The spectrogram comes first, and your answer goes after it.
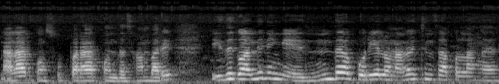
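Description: A woman's voice: mid-range voice, quick pace, low-quality recording. A woman hosting a casual home cooking vlog, chatting to her viewers as friends. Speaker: cooking vlogger. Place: home kitchen. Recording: kitchen sizzle and frying noise behind.

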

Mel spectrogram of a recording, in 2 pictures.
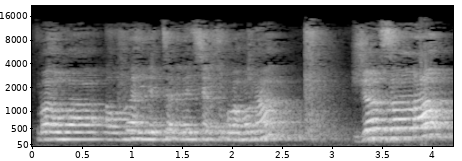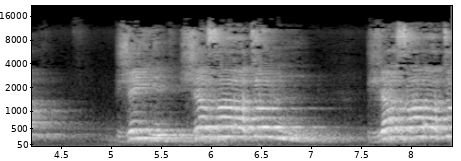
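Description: A male primary school teacher giving a lesson to young pupils, drawing out and singing key words slowly. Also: sits high, darkish tone. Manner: stretches and sings out words slowly for children. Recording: echoey room, voice from a distance.

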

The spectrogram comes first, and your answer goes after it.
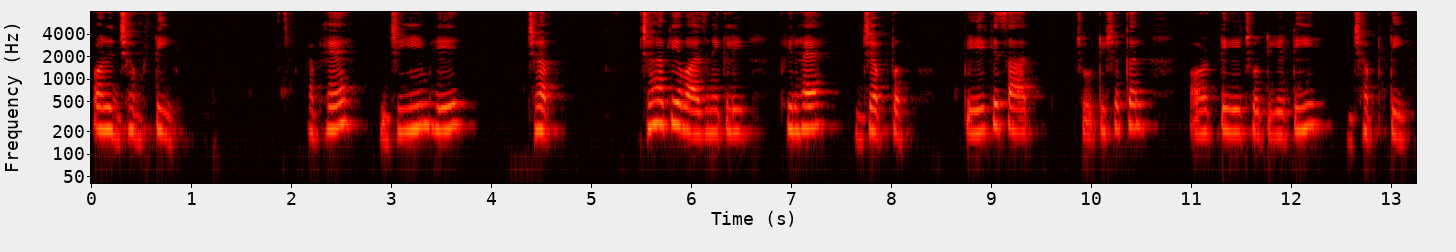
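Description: Slow, mellow-voiced woman teaching spelling. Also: medium pitch. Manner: slow, patient, spells words letter by letter; addresses pupils as children. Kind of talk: grade-school Urdu grammar lesson.

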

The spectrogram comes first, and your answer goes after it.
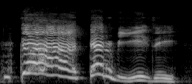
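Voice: high voice, wildly swooping pitch, slow pace, sharp tone, exaggerated voice. An actor voicing an eager, naive male sea-sponge driving student in an exclamatory, earnest cartoon style. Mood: eager, nervous. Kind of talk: cartoon voice acting.

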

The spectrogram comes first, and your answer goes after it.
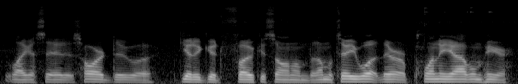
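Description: A man's voice: lowish voice, flat delivery, a little fast, a little mellow, smooth. A middle-aged man narrating a hike as he films it outdoors on a woodland trail, talking in an easygoing, folksy, plain-spoken way. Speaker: bushcraft channel host. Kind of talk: casual narration while filming on a hike.

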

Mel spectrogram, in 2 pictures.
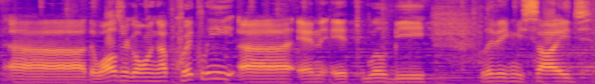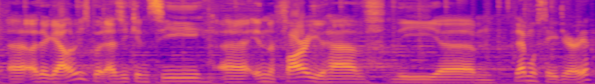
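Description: A man in his thirties giving a walking tour of a construction site, halting with many fillers. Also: mid-range voice, a little mellow, soft background music. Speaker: museum facilities director giving a site tour. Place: large indoor construction site.

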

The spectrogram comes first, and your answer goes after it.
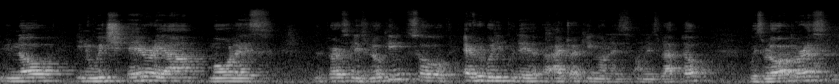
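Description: A man giving a conference keynote and answering questions, animated and moving about the stage, recorded from a far camera in a lecture hall. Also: a little high, slight background noise. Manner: animated, gestures while pacing the stage. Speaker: keynote speaker. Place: lecture hall with projector screens. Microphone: far room camera.

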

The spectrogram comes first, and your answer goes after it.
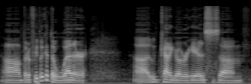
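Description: A man, chatting casually to camera through a headset at home, relaxed and rambling with many uhs and ums. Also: lowish voice, quick pace, vocal fry, no room sound. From Southern US. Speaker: ski vlogger. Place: home room at a desk.

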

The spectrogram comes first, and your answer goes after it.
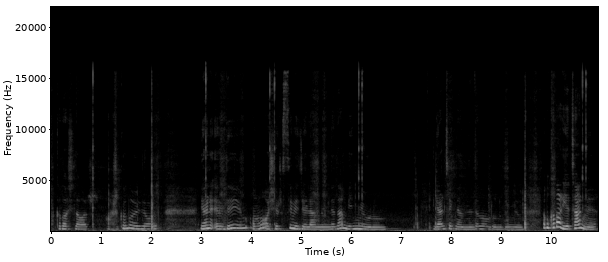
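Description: A woman's voice: sits high, expressive, moderate pace, noisy background. A young woman chatting casually at home as she walks through a photo edit, rambling and laughing often. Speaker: YouTuber teaching photo editing. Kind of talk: casual screen-recorded tutorial chat.

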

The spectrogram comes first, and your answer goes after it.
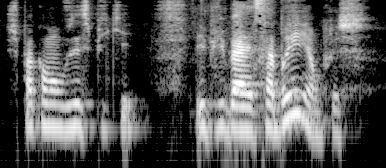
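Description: A woman's voice: lowish voice, fast, a little mellow, breathy edge. A woman walks viewers through her coloring in an easy, conversational voice-over. She hesitates often and fills the gaps while she works. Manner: chatty, hesitant, many fillers. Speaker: coloring tutorial host. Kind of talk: casual voice-over tutorial.

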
